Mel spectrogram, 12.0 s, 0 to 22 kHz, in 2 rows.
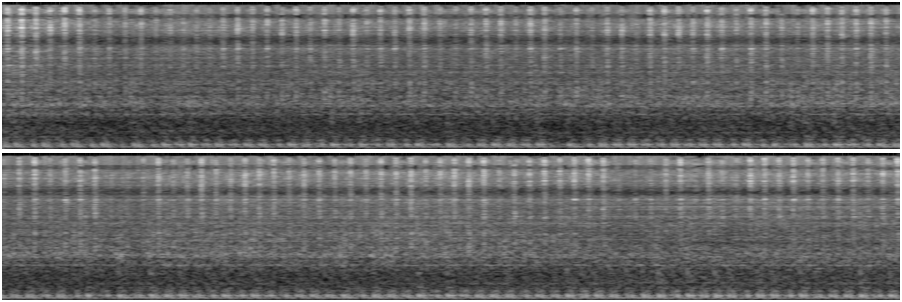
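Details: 1969 Honda CB350 K1 twin idling steadily with a faint light rattle over its low lumpy beat; engine knock, cause unknown.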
